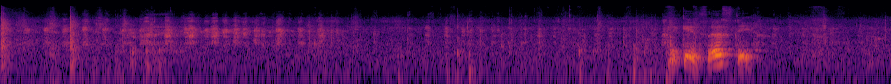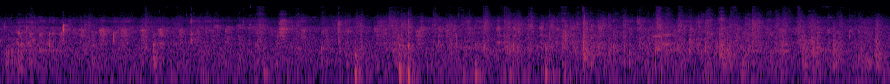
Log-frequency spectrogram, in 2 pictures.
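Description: A young puppy whining, one short wavering cry about eight seconds in, over faint scattered ticks and scuffs.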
